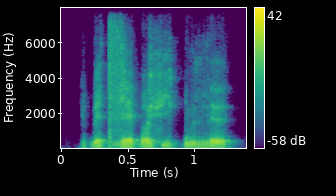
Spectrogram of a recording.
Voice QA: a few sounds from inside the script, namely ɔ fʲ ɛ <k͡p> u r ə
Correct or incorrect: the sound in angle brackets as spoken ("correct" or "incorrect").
correct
